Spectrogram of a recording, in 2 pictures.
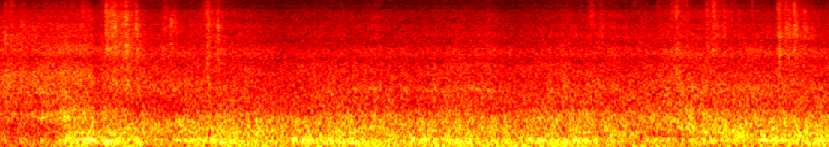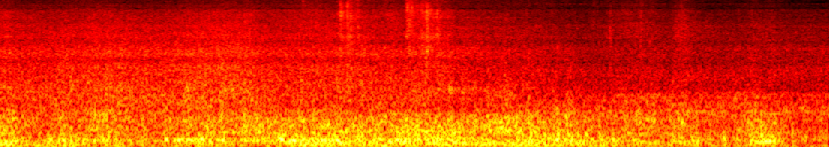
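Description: Passenger train passing directly below, a loud steady rumble with pairs of sharp clicks from the wheels running over the track.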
